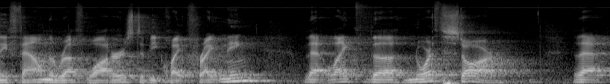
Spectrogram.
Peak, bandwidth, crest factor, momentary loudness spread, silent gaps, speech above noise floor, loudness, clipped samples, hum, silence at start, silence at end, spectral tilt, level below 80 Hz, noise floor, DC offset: -8 dBFS; over 20 kHz; 14 dB; 11 LU; none; 20 dB; -21 LUFS; under 0.1%; none; 0 s; 0 s; -6 dB/octave; -38 dBFS; -41 dBFS; under 0.1%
